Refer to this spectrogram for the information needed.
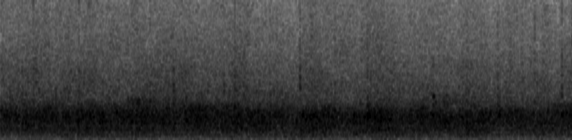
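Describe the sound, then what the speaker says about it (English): Steady, dense audience applause fills the whole stretch evenly at a civic gathering about redeveloping a former Syracuse developmental center site. No voices stand out. "Let's give her a round of applause."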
